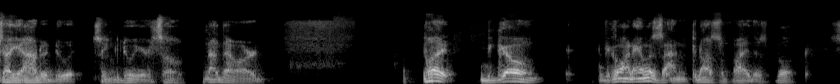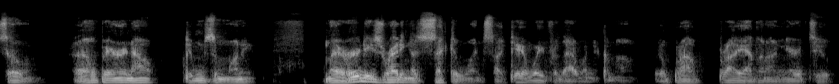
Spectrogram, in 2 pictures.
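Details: Tracheoesophageal (alaryngeal) voice in an adult man about two years after total laryngectomy for head and neck cancer, speaking via tracheoesophageal puncture by finger-occluding his stoma/HME.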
